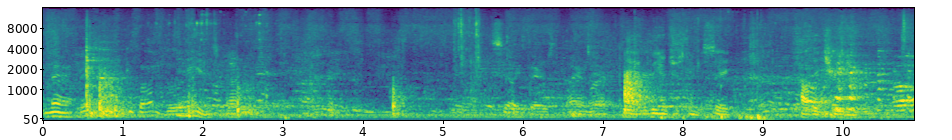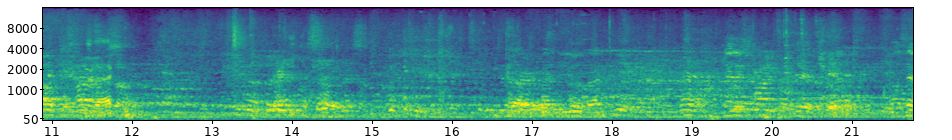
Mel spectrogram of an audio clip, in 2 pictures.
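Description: A man talks in a close, low voice.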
